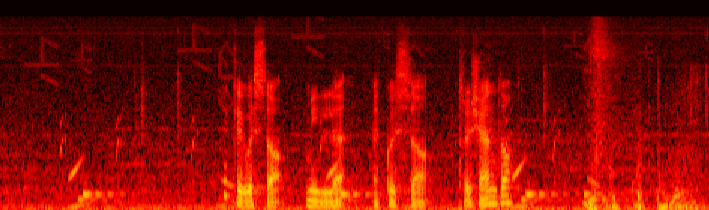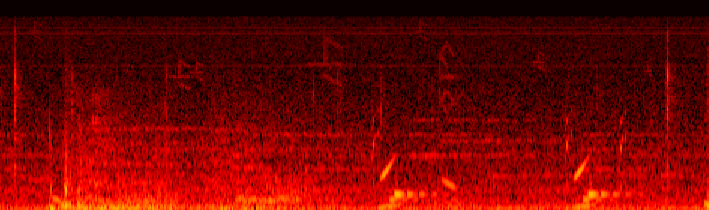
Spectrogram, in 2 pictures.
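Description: Short electronic chimes sound as game prompts pop up.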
